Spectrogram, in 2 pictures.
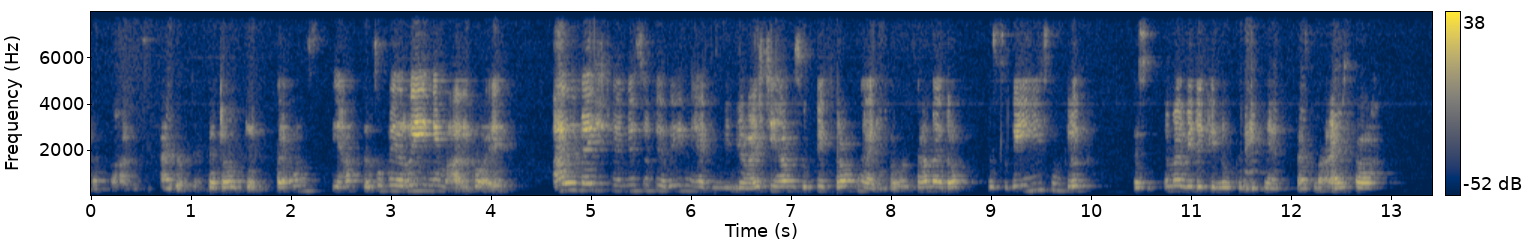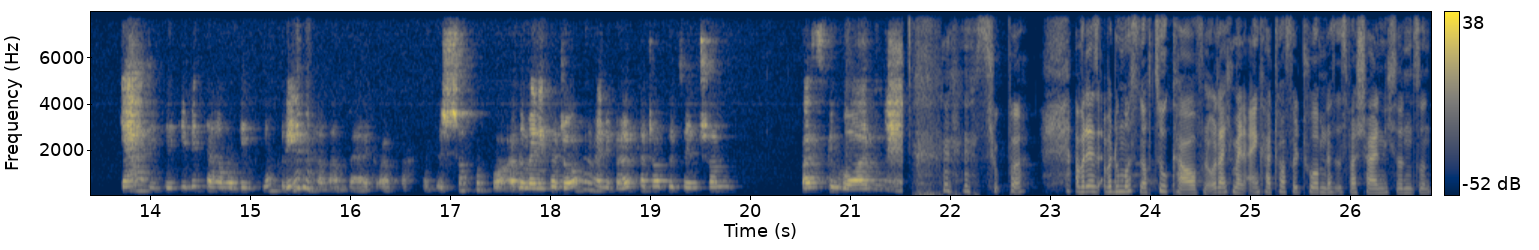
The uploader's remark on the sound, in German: Wegen eines technischen Problems bei der Aufnahme liegt die Audio-Qualität dieser Folge leider etwas unterhalb unseres Standards.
